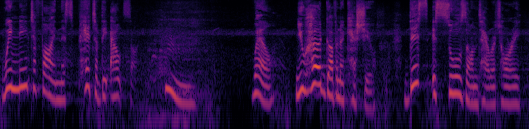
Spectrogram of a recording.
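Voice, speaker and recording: An actress playing an eager, earnest young wood elf adventurer in a video game, talking in a brisk conversational way. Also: female voice, a little high, very animated, a little mellow, slightly rough, full character voice. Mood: eager, determined. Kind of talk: video game character acting.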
